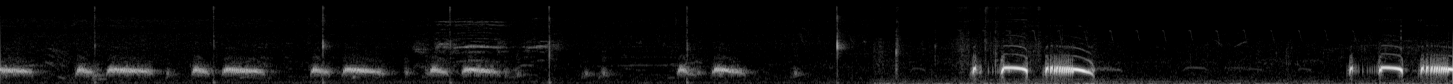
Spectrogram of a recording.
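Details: Spotted dove lure call: a quick run of short soft coos, a pause, then loud slurred coo phrases with a drawn, downward-bending middle note near the end, occasional clicks.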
